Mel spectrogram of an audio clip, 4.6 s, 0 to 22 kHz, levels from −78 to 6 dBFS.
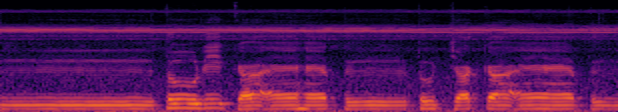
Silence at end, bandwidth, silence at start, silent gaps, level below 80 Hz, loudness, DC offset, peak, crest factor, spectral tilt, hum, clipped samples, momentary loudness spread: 0 s; 19.5 kHz; 0 s; none; -48 dBFS; -24 LUFS; under 0.1%; -10 dBFS; 14 dB; -4.5 dB/octave; none; under 0.1%; 4 LU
